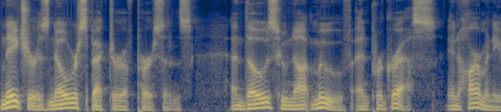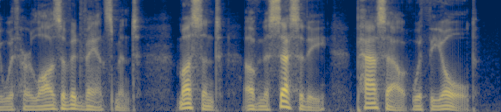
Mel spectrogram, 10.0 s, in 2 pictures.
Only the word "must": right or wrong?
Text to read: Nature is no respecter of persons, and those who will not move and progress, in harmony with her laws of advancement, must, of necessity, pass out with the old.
wrong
